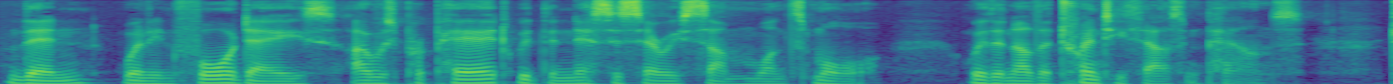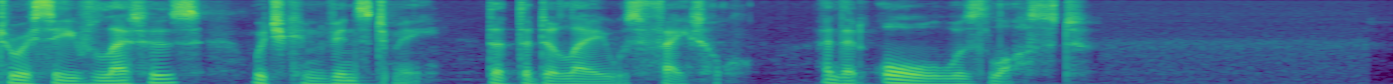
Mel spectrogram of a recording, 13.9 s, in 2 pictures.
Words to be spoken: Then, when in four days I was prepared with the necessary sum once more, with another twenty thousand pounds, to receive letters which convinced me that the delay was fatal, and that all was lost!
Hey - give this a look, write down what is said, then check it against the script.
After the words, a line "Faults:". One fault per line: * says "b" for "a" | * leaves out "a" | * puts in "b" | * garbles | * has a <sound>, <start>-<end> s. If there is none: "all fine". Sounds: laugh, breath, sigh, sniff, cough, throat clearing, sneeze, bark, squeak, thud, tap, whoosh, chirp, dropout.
Then, when in four days I was prepared with the necessary sum once more, with another twenty thousand pounds, to receive letters which convinced me that the delay was fatal, and that all was lost!
Faults:
all fine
